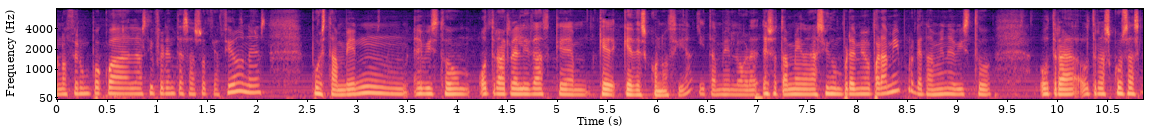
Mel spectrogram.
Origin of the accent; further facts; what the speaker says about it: Maicende, Galicia, Spain; Yo de Monte Alto. En realidad soy de Maicende, pero bueno.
